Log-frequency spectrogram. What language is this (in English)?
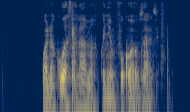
Swahili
